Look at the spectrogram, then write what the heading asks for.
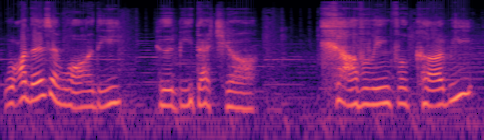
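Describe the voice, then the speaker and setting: Woman voicing slow, smug villainous fire creature. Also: a little high, faint music behind, close to an everyday voice. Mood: suspicious. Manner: taunting, drawn-out, gloating delivery. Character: smug, villainous fireball creature, loyal henchman, male. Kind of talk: fan radio play acting.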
